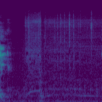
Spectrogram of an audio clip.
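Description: WowWee RS Media toy robot's small motors whirring faintly, with a few light mechanical clicks, in the pause between its synthesized "Tracking human" announcements.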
